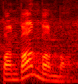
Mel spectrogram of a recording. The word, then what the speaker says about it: Bon Bon Bon Bon: There's like a rise in the middle. It's like bon bon bon bon.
